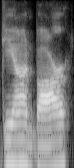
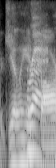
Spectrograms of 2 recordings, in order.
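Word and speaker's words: Guillain-Barré: Gon Beret. Gon Beret. But I've heard it pronounced Gillon Bar or Jillian Bar.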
